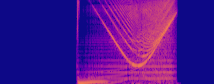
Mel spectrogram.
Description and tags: Time-Mahchine Up:Short
Edited, Free, Mastered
